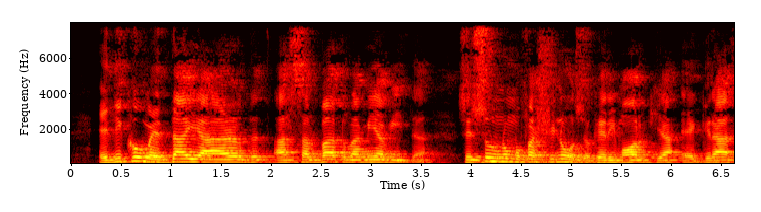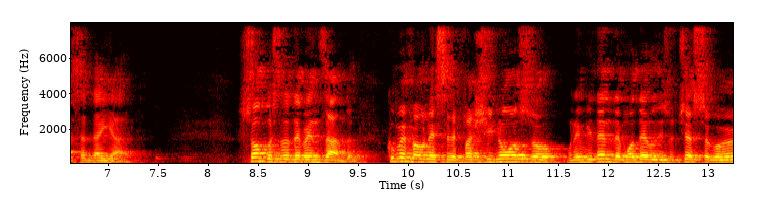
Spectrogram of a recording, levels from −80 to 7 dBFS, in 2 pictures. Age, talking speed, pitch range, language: 30-49, 170 wpm, 130-170 Hz, Italian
